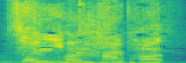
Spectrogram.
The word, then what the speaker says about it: 心宽体胖: 所以读音呢就会有点不太一样。 – 心宽体盘。 – 是胖这个字儿，但不读这个音。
